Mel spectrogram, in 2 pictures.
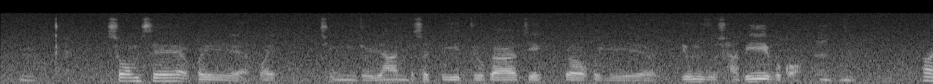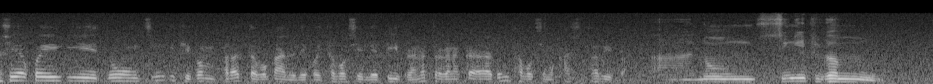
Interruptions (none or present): none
